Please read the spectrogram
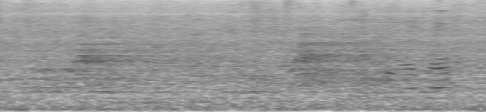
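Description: A dog barking twice, about half a second in and again near the end, over the steady din of chatter in a large hall.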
